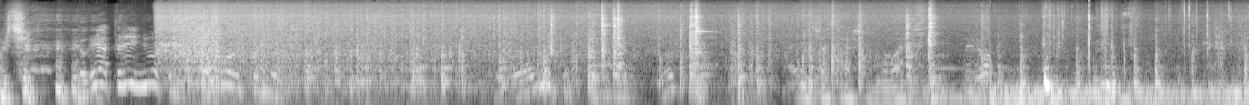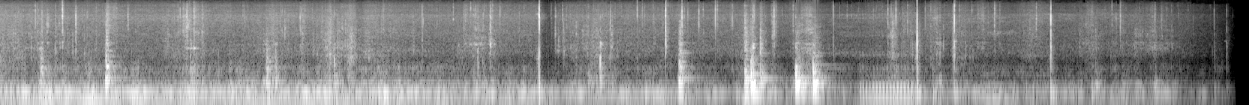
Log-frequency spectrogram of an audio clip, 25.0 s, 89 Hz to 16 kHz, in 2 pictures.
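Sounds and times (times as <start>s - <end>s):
wood fire crackling: 1.6s - 24.8s
low rumble: 7.7s - 24.6s
knocks: 19.2s - 20.8s.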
